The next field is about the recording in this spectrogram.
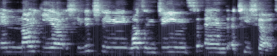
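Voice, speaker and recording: A woman with a German accent speaks at a high pitch and a fairly slow pace. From Germany. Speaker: gear company founder, motorcyclist. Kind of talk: talk to online community.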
